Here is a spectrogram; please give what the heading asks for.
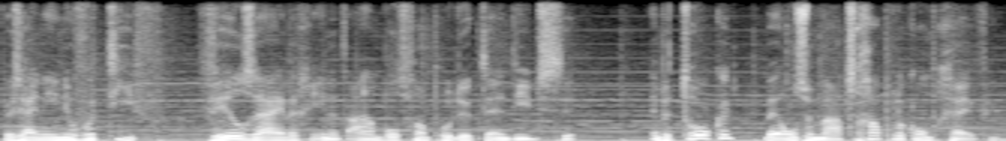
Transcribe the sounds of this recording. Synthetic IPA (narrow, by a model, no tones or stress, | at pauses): ʋəɹzɛjnɪnovatif | v̥ɪːlˠzɛjdəχɪ̰nɦəta̰ːmbɔtfɑnprodɵk̚tənɛndinstə | ɛnbətrɔkə | bɛjɔnzəmaːtsχɑpələkəɔmχḛjvɪŋ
